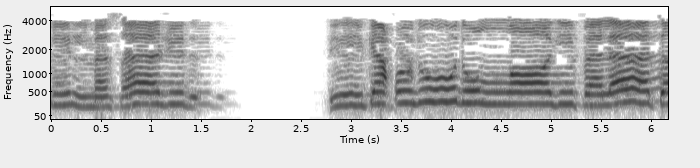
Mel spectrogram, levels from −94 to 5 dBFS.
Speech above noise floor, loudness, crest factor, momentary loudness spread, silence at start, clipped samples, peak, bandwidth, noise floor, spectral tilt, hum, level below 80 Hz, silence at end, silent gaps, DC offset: over 67 dB; -22 LUFS; 18 dB; 12 LU; 0 s; under 0.1%; -6 dBFS; 4.9 kHz; under -90 dBFS; -6.5 dB/octave; none; -70 dBFS; 0 s; 1.91-2.58 s; under 0.1%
